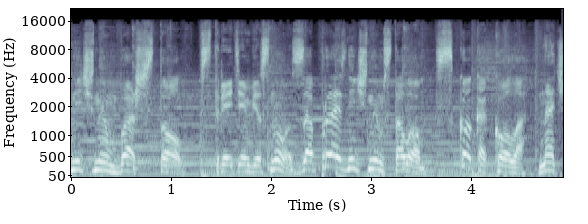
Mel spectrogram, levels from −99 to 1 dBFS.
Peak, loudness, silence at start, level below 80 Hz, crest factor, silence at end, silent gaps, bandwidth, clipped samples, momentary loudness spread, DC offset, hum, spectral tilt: 0 dBFS; -11 LUFS; 0 s; -28 dBFS; 10 dB; 0 s; none; 16.5 kHz; under 0.1%; 3 LU; under 0.1%; none; -3.5 dB/octave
